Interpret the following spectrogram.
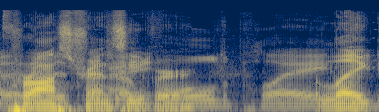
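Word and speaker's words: Xtransceiver: lot of Yu-Gi-Oh lately yo X trans cross transceiver it's pronounced cross transceiver um pretty much our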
